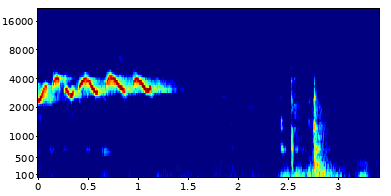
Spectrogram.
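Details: Female common iora calling, a lure to make rivals respond: a clear, rolling whistle that wobbles up and down for over a second, followed after a pause by a short clatter of knocks.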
